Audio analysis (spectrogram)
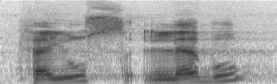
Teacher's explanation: اللام مستفلة، فنحافظ على ترقيقها لأن الترقيق هو مستحق استعلاء الحرف.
